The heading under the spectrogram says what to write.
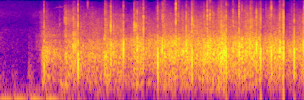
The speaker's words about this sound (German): Mit Applaus feierten die Delegierten in Genf am Vormittag ihren Beschluss.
